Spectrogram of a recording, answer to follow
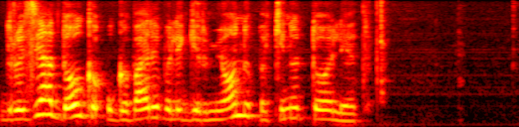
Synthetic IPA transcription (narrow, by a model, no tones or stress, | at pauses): d̪ɾʊzʲjad̪olˠɡəʔʊɡɐvaɾʲɪvəlʲɪɡʲɪrmʲɪonʊpɐkʲinʊt̪̚ʲt̪oɐlʲet̪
